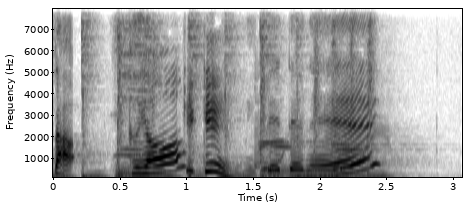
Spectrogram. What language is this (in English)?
Japanese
